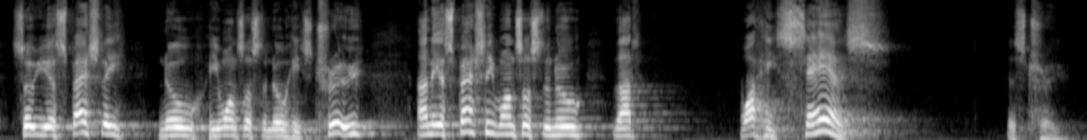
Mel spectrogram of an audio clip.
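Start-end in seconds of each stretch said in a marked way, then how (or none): 7.4-10.7 "what he says" drawn out, slow, stressed. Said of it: "That's the emphasis".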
